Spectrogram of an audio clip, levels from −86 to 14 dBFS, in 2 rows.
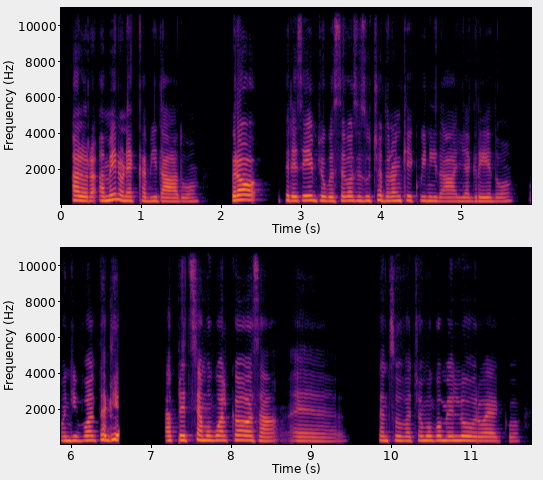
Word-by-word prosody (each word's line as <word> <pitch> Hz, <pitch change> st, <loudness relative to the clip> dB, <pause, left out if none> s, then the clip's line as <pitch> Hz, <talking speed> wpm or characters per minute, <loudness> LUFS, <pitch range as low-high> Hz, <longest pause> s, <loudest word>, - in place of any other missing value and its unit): Allora, 230 Hz, -3 st, +3 dB
a 235 Hz, -1 st, 0 dB
me 265 Hz, +4 st, +5 dB
non 265 Hz, -5 st, +2 dB
è 230 Hz, -1 st, 0 dB
capitato, 205 Hz, -2 st, -4 dB, 0.3 s
però 275 Hz, +2 st, +5 dB, 0.3 s
per 255 Hz, 0 st, -1 dB
esempio 235 Hz, 0 st, +2 dB
queste 220 Hz, +1 st, -2 dB
cose 235 Hz, -1 st, -1 dB
succedono 230 Hz, 0 st, -2 dB
anche 235 Hz, 0 st, -1 dB
qui 230 Hz, +1 st, -7 dB
in 225 Hz, -, -3 dB
Italia, 205 Hz, -1 st, -5 dB
credo. 205 Hz, +1 st, -6 dB
Ogni 235 Hz, 0 st, 0 dB
volta 255 Hz, +3 st, +2 dB
che 275 Hz, +2 st, +7 dB, 0.6 s
apprezziamo 255 Hz, +1 st, +2 dB
qualcosa, 255 Hz, -3 st, +1 dB
ehm, 215 Hz, -2 st, -8 dB, 0.4 s
penso 240 Hz, 0 st, -2 dB
facciamo 240 Hz, +1 st, -1 dB
come 245 Hz, 0 st, +1 dB
loro, 240 Hz, -2 st, +1 dB
ecco. 215 Hz, -1 st, -7 dB
230 Hz, 145 wpm, -21 LUFS, 220-250 Hz, 0.6 s, che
